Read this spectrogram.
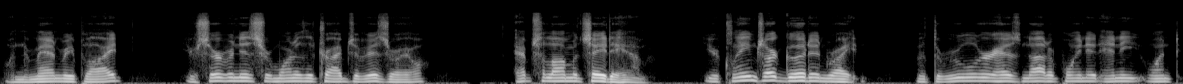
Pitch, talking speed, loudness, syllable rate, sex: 140 Hz, 180 wpm, -17 LUFS, 5.2 syllables/s, male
